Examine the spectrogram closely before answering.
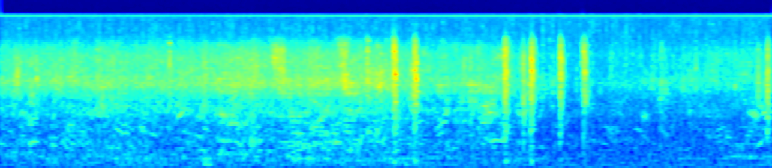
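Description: A crowd of men murmurs and chatters nearby outdoors.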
